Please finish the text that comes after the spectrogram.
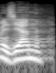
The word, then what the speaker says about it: Méziane: Bonjour, Méziane. Bonjour, ça va? Cela dit, c'est bien prononcé? Bien prononcé.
